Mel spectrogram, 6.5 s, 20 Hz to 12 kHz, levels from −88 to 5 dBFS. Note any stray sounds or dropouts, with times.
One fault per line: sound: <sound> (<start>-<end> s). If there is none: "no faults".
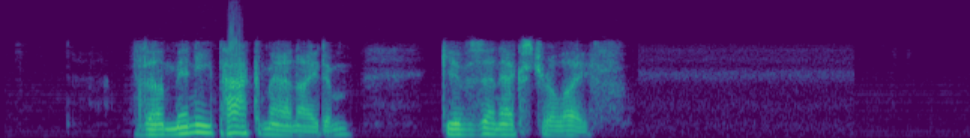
no faults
